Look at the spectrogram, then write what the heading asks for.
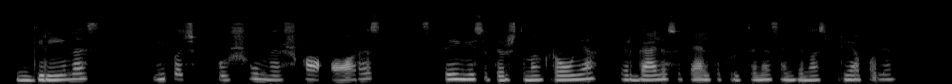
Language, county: Lithuanian, Kaunas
